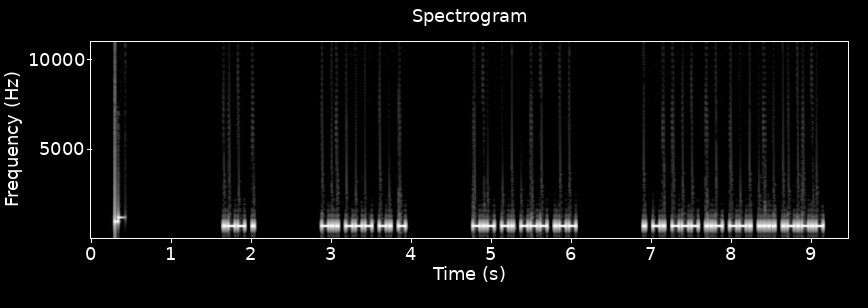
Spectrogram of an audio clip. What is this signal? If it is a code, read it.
Morse code, heard as a keyed tone, about 40 wpm, 700 Hz. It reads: WE DONT KNOW ENOUGH.
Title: 4x Word-Spacing - Sentences from Top 400 Words - 40wpm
